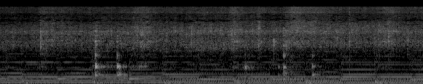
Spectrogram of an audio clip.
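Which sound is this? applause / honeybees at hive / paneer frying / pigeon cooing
paneer frying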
